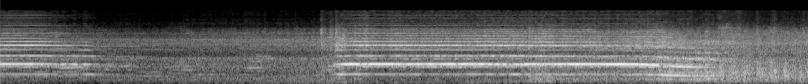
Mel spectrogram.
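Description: A train horn blares loudly and drops in pitch as the locomotive passes.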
